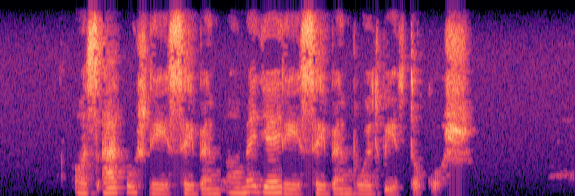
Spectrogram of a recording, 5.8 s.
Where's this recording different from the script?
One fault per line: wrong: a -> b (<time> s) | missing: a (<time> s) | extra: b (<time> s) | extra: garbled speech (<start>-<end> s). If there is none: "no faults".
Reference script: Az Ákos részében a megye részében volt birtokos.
no faults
